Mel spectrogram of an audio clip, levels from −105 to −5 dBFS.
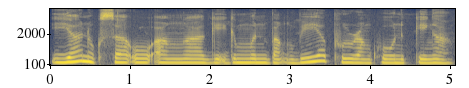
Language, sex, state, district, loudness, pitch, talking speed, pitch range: Garo, female, Meghalaya, North Garo Hills, -15 LUFS, 200 Hz, 85 wpm, 190-210 Hz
